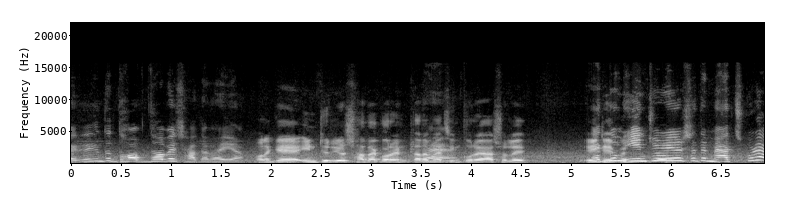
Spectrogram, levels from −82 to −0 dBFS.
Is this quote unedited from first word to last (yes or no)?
yes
